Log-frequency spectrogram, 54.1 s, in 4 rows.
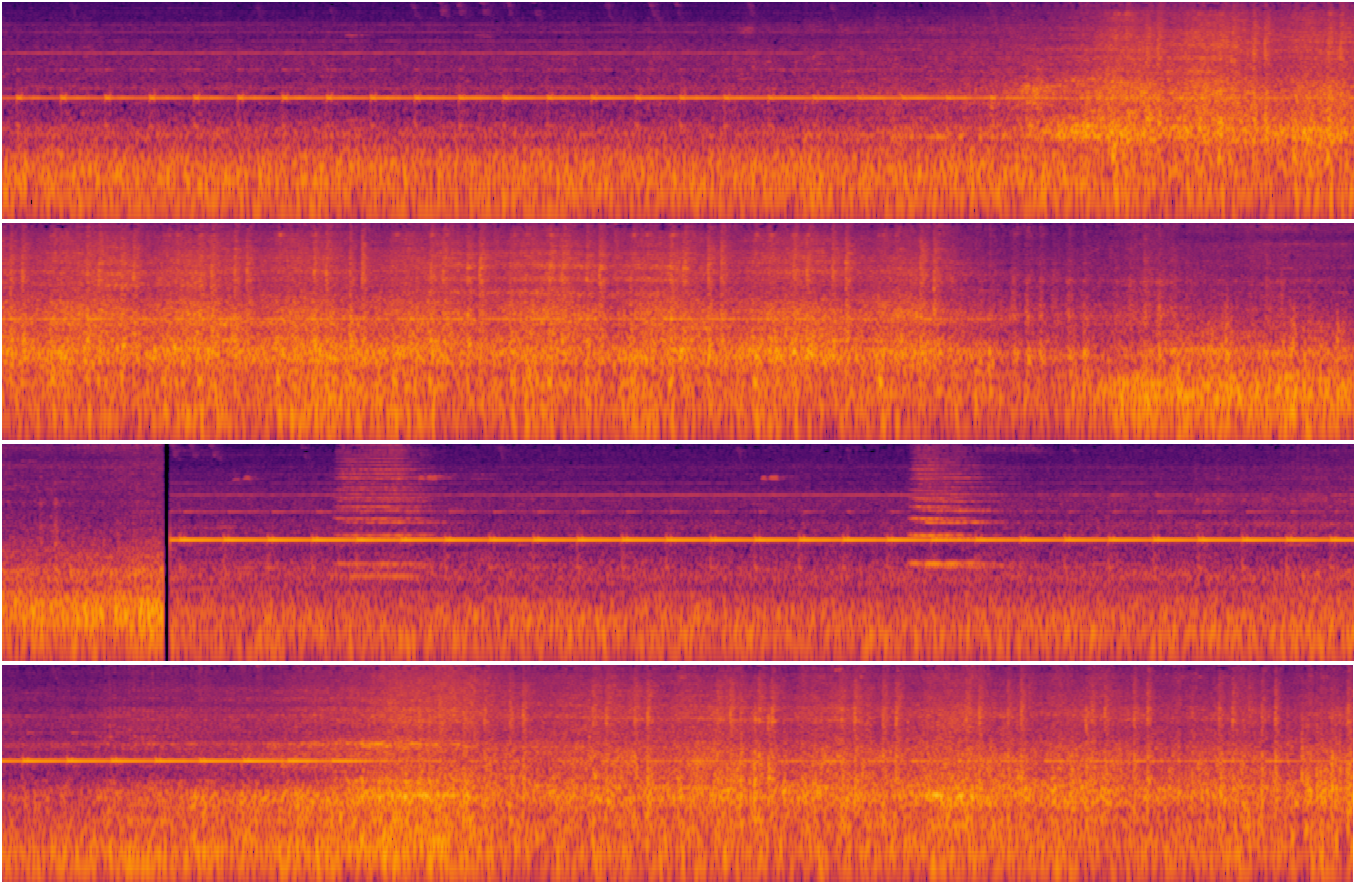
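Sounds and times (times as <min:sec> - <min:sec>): crossing warning alarm pulsing: 0:00.0 - 0:24.4, 0:28.7 - 0:54.0
train wheels clacking: 0:06.5 - 0:27.9, 0:41.5 - 0:54.0
train horn blasts: 0:28.8 - 0:45.2.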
